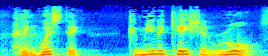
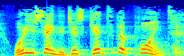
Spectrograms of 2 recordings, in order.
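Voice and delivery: higher, louder, laughing "get to the point"; mock impatient American; 8 semitones higher, 4 dB louder than usual. Pastor mimics a blunt American friend, laughing and impatient. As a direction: play the blunt buddy who wants it straight. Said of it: "that's a common saying".

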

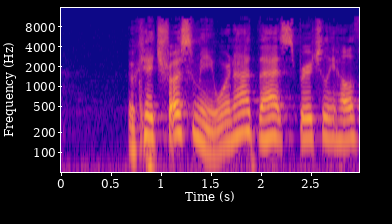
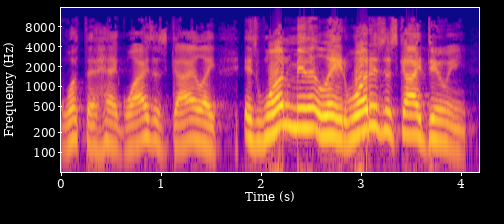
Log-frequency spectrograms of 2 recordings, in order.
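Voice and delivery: louder, indignant mock rant at a latecomer; exasperated outburst; 2 semitones higher, 11 dB louder than usual. Pastor mocking his own impatience at a latecomer, loud exasperated outburst. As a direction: huff it out like you're fed up with someone late.

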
